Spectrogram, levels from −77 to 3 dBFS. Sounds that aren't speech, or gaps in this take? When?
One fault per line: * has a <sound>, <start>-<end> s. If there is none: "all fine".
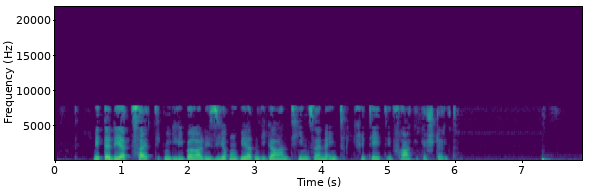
all fine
